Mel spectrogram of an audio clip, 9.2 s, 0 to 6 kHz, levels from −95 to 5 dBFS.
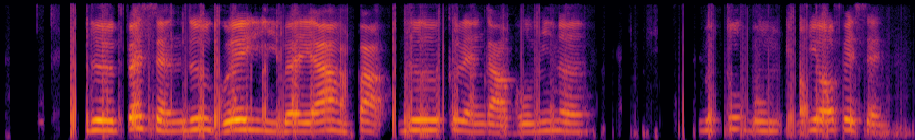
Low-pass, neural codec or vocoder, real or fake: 5.4 kHz; codec, 16 kHz, 6 kbps, DAC; fake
